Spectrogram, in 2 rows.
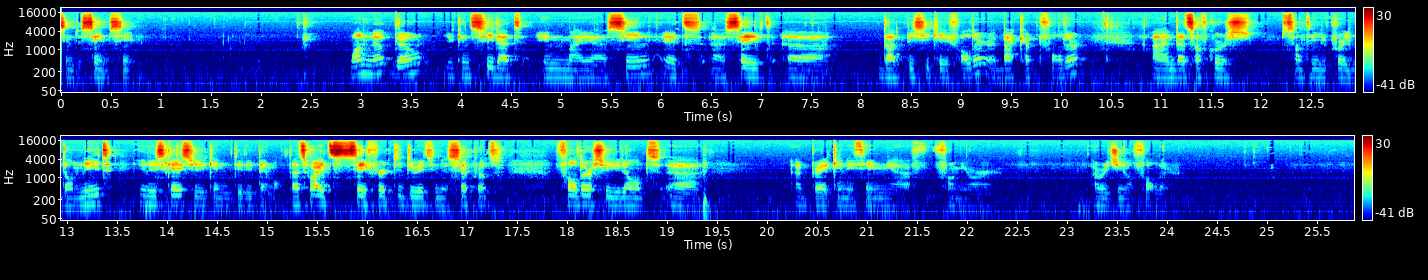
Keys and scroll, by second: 14.0 Delete.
